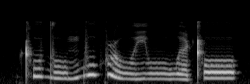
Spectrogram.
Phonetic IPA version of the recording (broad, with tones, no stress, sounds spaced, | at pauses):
ʈʰ u˧ d̪ uː˩ m b uː˥ k ɭ uː˩ j uː˩ w ɘ˩ ʈʰ oː˥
